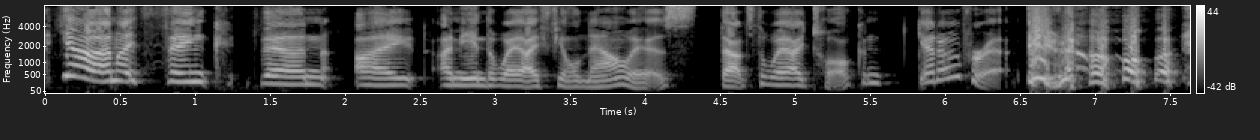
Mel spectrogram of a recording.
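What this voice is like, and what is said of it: English accent. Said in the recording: “there was no really good reason that I had this English accent ... it sounds lovely ... they actually wanted to give me speech therapy lessons to give me an American accent ... she felt it was a perfectly good accent”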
